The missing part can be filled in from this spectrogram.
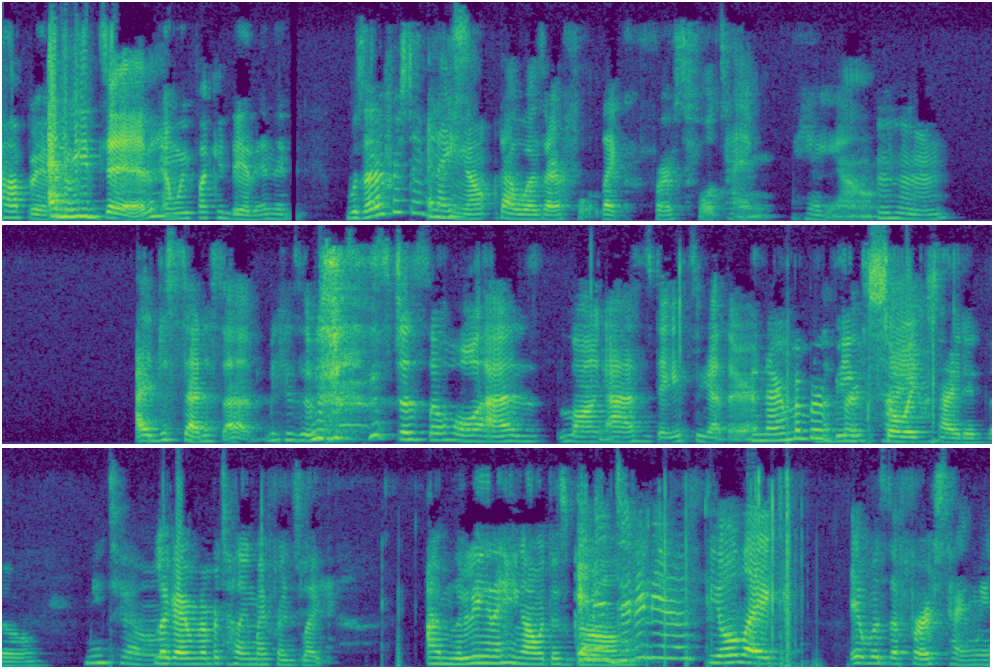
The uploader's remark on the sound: Apologies for the rough audio, we’re still trying different techniques out.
